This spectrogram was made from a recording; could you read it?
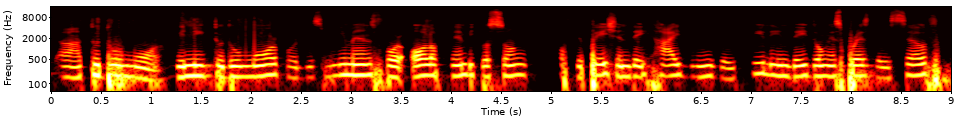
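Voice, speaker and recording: A woman who is not a native English speaker, explaining on a panel in halting, simple phrases into a handheld mic. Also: low-pitched, warm tone, no room sound, low-quality recording. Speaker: doctor, forum panellist. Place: forum hall, on stage. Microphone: handheld microphone.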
